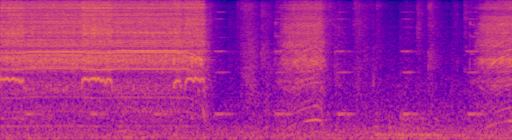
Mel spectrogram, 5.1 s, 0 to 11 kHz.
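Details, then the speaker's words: High-pitched power drill whine in bursts as a 3.5 mm cannulated drill bit passes over a guide wire into the coracoid during ORIF of a type 3 (possibly type 5) AC joint dislocation, male aged 55-60. "I think this is an acceptable position, and now I will drill over it. This is 3.5 mm cannulated drill bit. I am drilling over the guide wire only."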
